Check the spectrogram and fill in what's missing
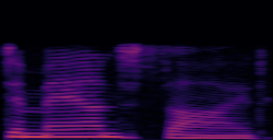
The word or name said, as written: demand-side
